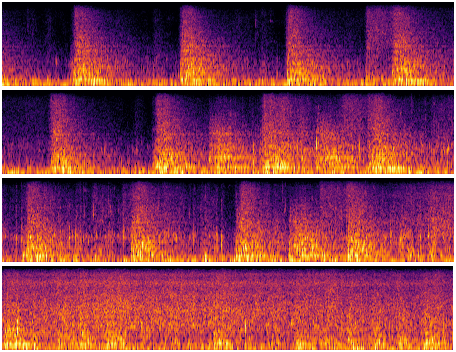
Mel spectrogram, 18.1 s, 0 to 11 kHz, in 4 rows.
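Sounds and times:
low chords: 0.0 - 9.7
dramatic orchestral film score: 0.0 - 18.0
rumble of galloping horses: 0.0 - 18.0.

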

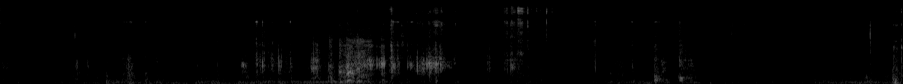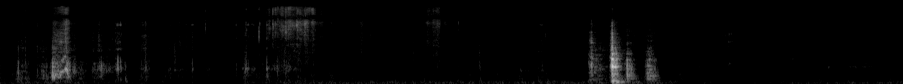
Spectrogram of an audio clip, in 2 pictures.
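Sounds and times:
soft plastic rustle: 7.2 - 14.8.

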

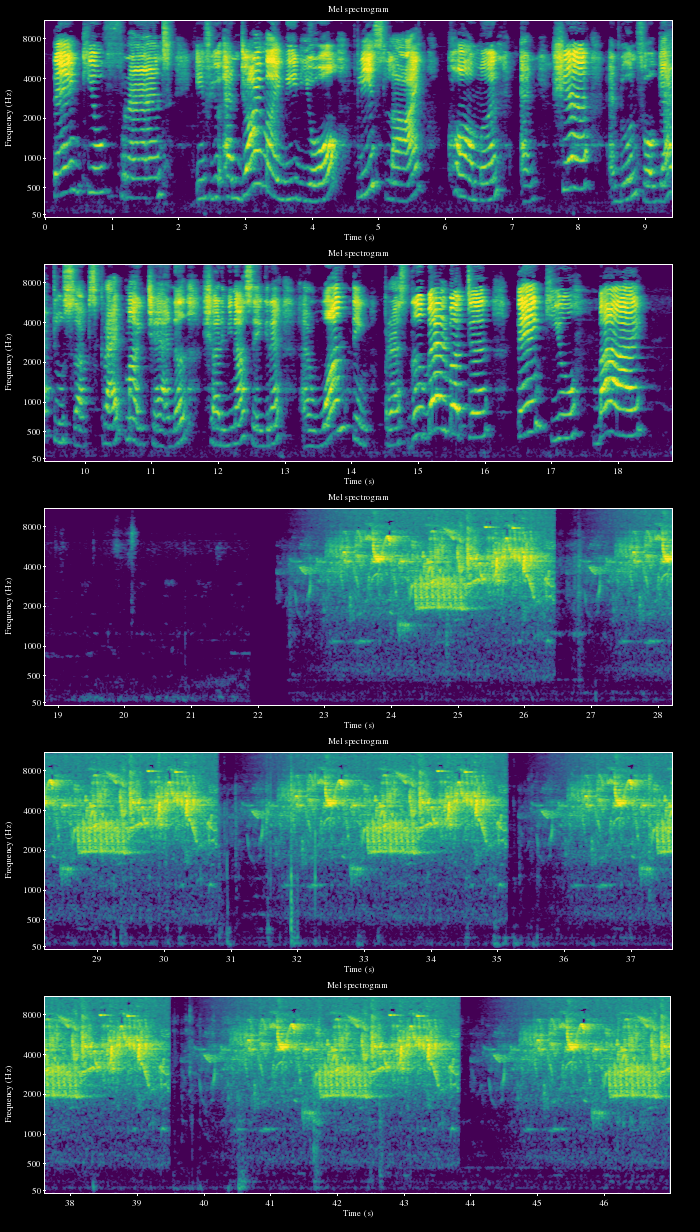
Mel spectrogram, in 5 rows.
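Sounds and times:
birds chirping and singing: 22.4 - 47.0.

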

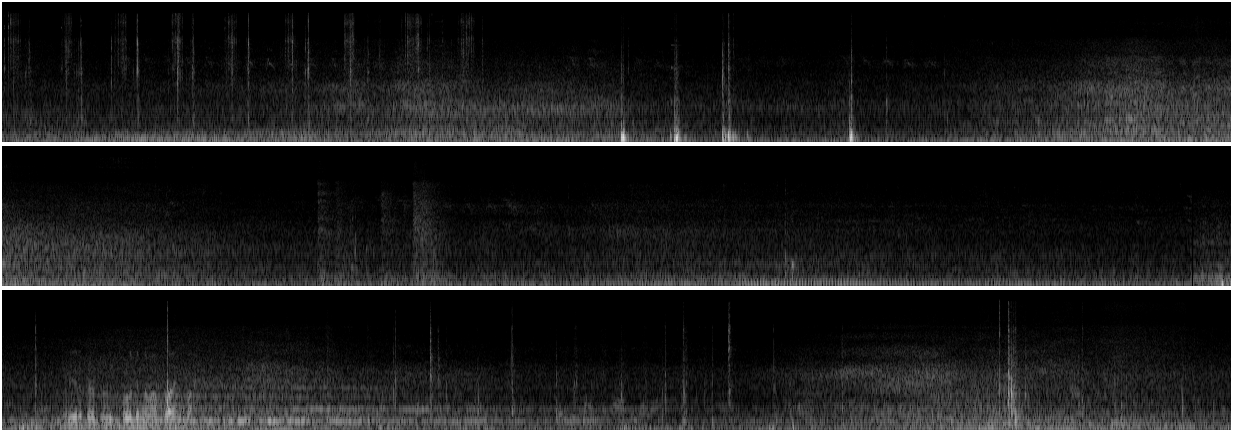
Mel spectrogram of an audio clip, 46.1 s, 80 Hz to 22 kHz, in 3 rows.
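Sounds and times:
vehicle engine humming: 0.0 - 11.1, 24.0 - 41.7.

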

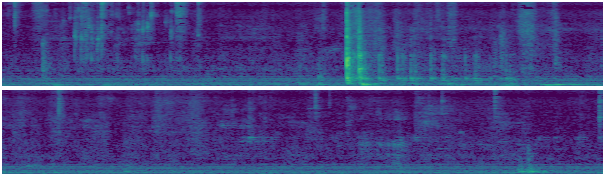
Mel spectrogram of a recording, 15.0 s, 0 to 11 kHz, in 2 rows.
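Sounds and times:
faint drips: 0.1 - 2.7.

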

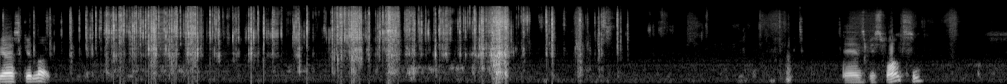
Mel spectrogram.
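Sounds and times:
wrapper crinkling and ripping: 0.0 - 6.4.

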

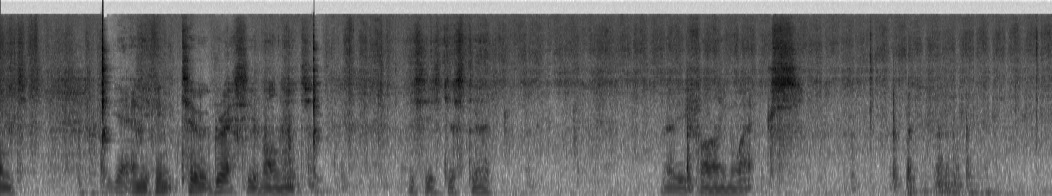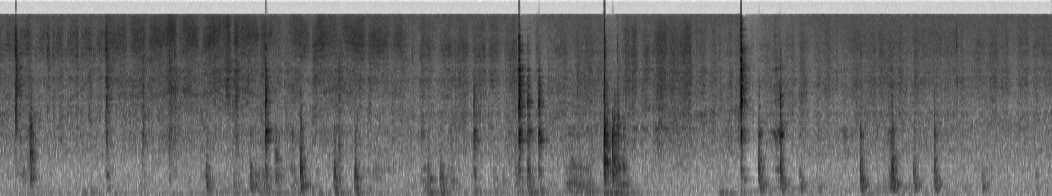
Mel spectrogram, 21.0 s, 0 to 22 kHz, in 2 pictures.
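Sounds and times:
cloth rubbing on metal shaft: 0.0 - 21.0.

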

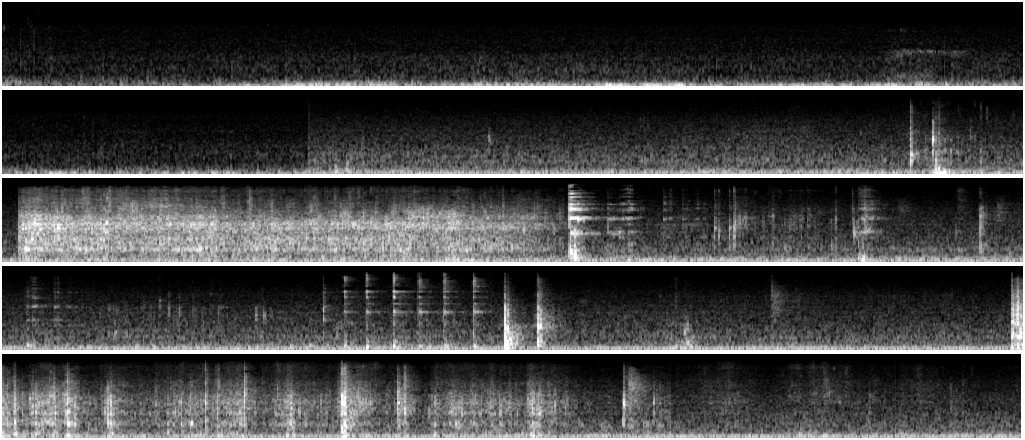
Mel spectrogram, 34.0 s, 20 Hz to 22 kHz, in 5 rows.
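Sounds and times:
metal spoon clinking on glass: 17.4 - 18.4, 20.6 - 21.0, 22.6 - 23.7.

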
